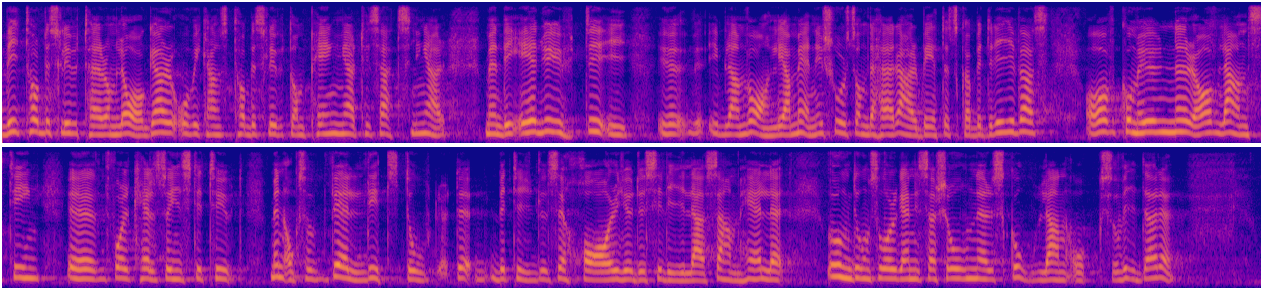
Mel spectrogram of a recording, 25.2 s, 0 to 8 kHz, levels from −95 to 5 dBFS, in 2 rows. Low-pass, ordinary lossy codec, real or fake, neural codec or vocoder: 7.2 kHz; none; fake; codec, 16 kHz, 16 kbps, FunCodec, trained on Chinese and English, 50 frames a second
